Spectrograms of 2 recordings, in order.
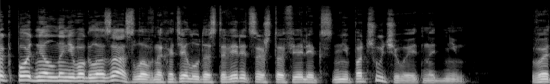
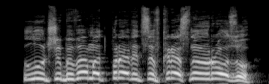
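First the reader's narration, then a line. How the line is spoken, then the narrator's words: Yelling. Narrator (Russian): завопил Улли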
